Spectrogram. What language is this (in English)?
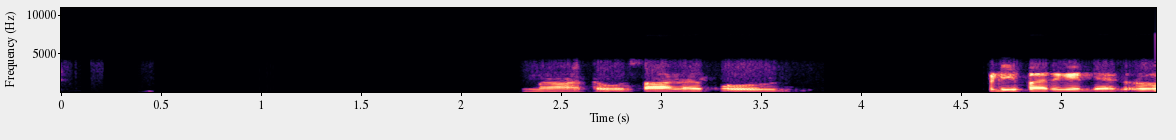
Punjabi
